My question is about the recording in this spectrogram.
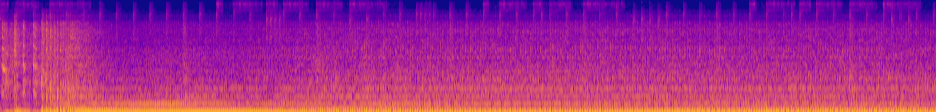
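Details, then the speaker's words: Right-hand-drive station wagon after a swap to PLM headers and a Mishimoto radiator, first start: it catches, then settles into a very loud, deep, raspy idle with a steady drone, the exhaust far too loud. "That is stupid loud. Stupid loud. Stupid loud."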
